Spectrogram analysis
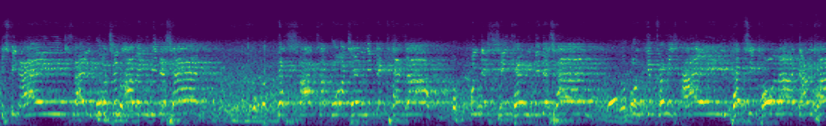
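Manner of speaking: high, shouted German dictator harangue; Hitler. Retold or imitated. Ordering a sandwich at the counter, shouted Hitler-style. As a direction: bellow it like a rally speech. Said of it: "I tend to sound like Hitler".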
